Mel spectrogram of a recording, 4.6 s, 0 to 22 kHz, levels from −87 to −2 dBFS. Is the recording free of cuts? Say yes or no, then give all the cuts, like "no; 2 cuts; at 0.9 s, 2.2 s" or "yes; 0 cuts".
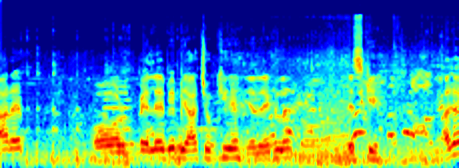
no; 1 cut; at 2.5 s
